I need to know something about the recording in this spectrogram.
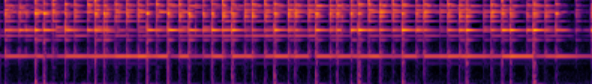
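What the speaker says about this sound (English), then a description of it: "If you become a member, you get the bell." A small bell rung over and over to welcome a new channel member during a live stream, dense bright metallic dings with a steady sustained tone, loud and continuous throughout with no talk.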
